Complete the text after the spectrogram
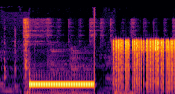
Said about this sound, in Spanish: Bueno, ahí se está marcando.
